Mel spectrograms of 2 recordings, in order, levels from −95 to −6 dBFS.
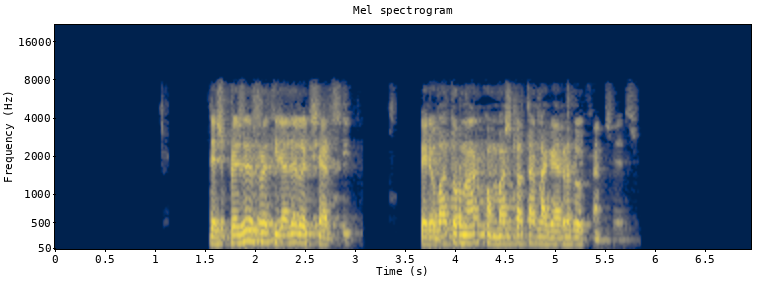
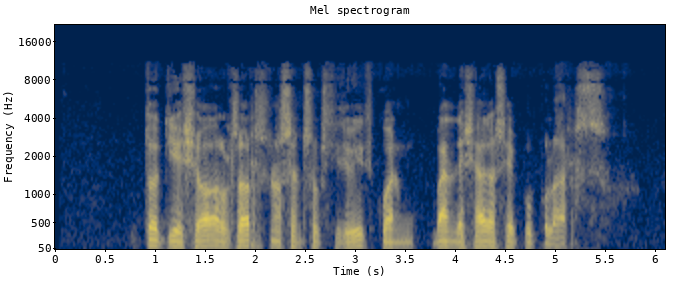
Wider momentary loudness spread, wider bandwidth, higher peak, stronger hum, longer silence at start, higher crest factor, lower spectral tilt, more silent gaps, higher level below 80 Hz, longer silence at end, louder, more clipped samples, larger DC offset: about the same, 13 LU vs 11 LU; second, 7.8 kHz vs 11.5 kHz; first, -2 dBFS vs -6 dBFS; neither; first, 1.55 s vs 0.9 s; about the same, 18 dB vs 22 dB; about the same, -5.5 dB/octave vs -5 dB/octave; first, 3.08-3.32 s, 3.41-3.65 s vs none; second, -60 dBFS vs -46 dBFS; first, 1.3 s vs 0.6 s; first, -16 LUFS vs -26 LUFS; neither; neither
